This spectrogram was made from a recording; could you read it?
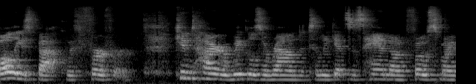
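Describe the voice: Someone does plain reading aloud. Their pitch shifts in an ordinary way.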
